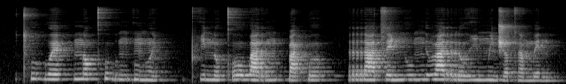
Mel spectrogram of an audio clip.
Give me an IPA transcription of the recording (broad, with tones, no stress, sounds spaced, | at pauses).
tʰ u˦ ɡʷ ɛ˦ | n ɔ˦ kʰ u˦˨ ɡʷ i˨ ŋ kʷ ĩ˨ ɡʷ ĩ˨ | pʰ i˨ n o˨ kʼ oː˦ w aː˨ r ŋ ʊ˦ k͡p a˨ k͡p ʊ˦ | r a˨ t͡s ɛ˨ ɲ uː˨ ŋ ɪ˦ β a˦ r ʊ˨ ɣ i˨ m ĩ˨ d͡ʒ ɔ˨ t͡s ã˨ m e˨ n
